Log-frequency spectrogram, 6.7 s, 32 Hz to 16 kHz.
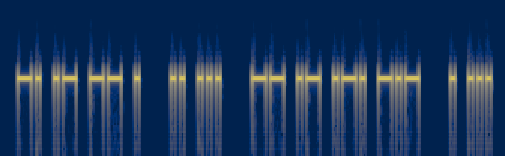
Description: Morse code, heard as a keyed tone, about 20 wpm, 700 Hz. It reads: NAME IS MARK ES
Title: Speed-Racing Common QSO Phrases Encore - 17wpm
